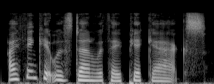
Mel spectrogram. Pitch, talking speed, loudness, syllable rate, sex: 190 Hz, 225 wpm, -21 LUFS, 5.2 syllables/s, female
